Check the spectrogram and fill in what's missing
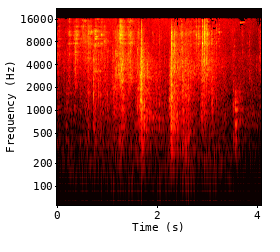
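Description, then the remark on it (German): A key scrapes and turns in the door lock of the city archive, locked by its long-time archivist, giving a series of sharp metallic clicks and rattles spread over a few seconds, with no voices. “Er trat der Schlüssel im Schluss, der Emil Erne, der Mann, der mehr als 2 Jahrzehnte lang zu allem geschaut hat, wo die Stadtbären aufbewahrt.”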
